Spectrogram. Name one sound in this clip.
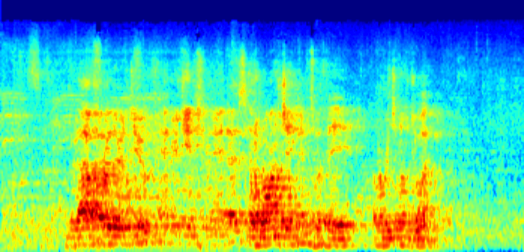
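A singer sings loudly through loudspeakers in a large echoing hall.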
